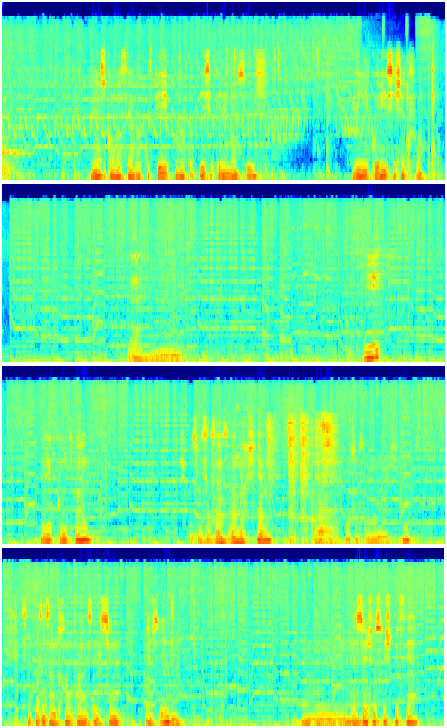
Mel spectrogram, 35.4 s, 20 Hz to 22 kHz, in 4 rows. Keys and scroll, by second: 1.1 Escape, 29.0 Escape, 30.6 Escape.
